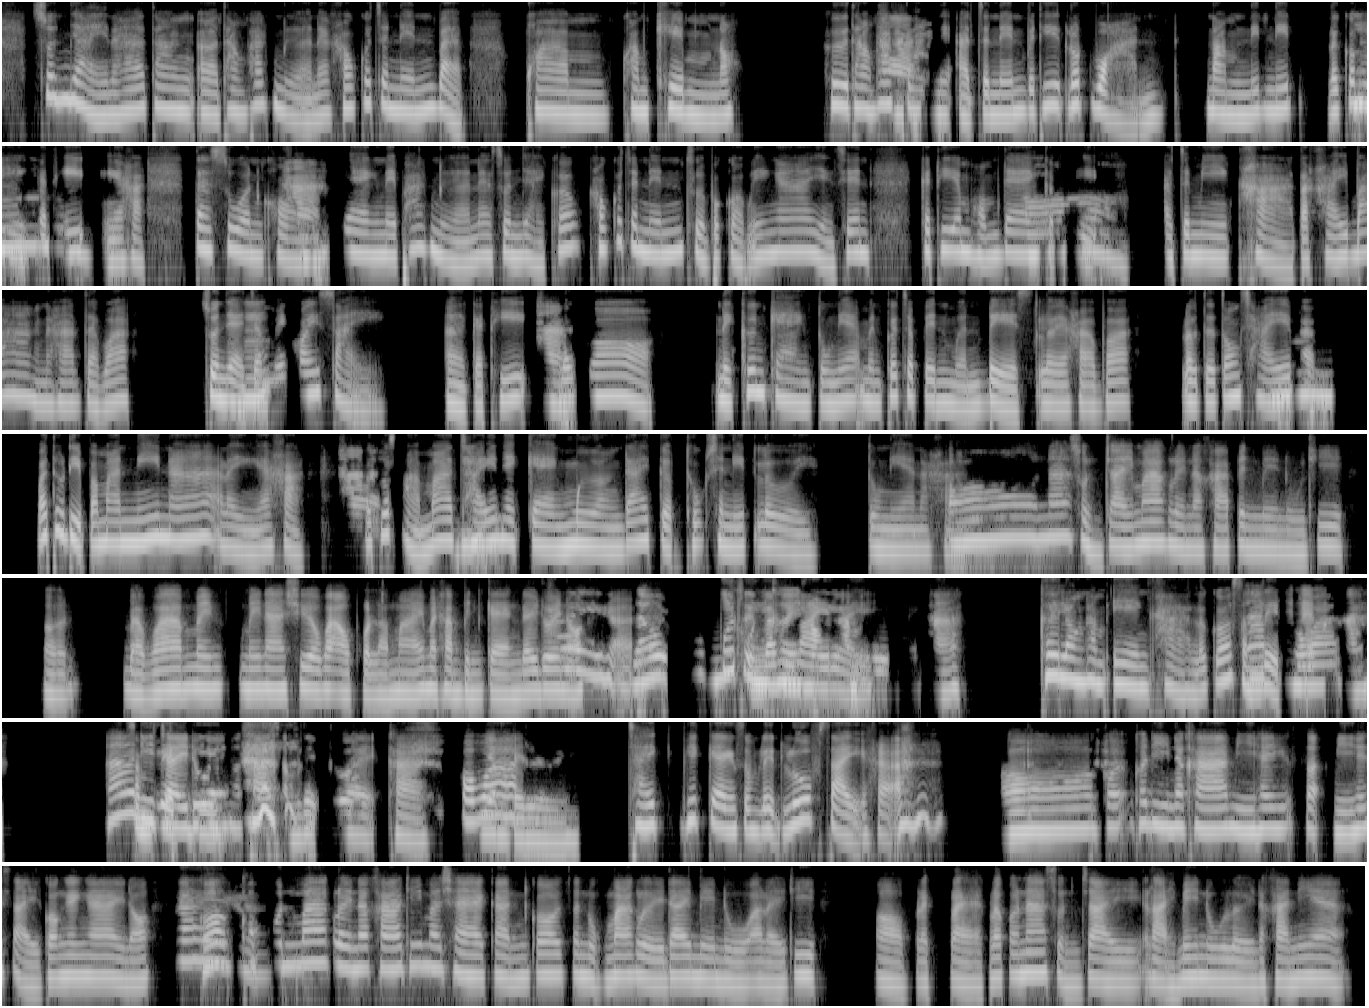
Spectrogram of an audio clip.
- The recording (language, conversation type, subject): Thai, podcast, อาหารจานไหนที่ทำให้คุณคิดถึงคนในครอบครัวมากที่สุด?
- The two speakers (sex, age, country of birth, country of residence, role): female, 50-54, Thailand, Thailand, guest; female, 50-54, Thailand, Thailand, host
- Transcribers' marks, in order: in English: "เบส"; other background noise; chuckle; chuckle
